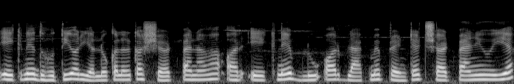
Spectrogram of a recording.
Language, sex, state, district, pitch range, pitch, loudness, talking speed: Hindi, female, Jharkhand, Ranchi, 200-230 Hz, 215 Hz, -14 LUFS, 255 wpm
